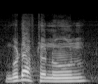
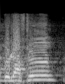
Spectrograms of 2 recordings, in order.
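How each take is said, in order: First: It is said in a soft, warm tone. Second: It is said in a plain, ordinary tone.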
